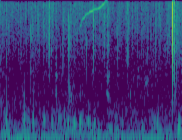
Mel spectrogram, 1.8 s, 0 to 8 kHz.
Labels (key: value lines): label: biophony, dolphin
recorder: SoundTrap 500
